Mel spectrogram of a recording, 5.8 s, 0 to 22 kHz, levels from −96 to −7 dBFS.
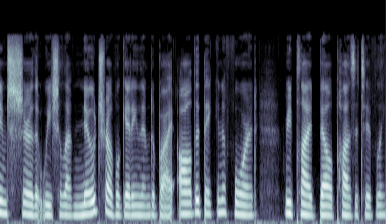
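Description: Throughout the speech, the encoder has likely starved MPEG Layer II's 32 sub-bands of bits, consistent with MP2 compression at about 80 kbps, so upper bands switch off and flicker while the rest are coarsely quantised, leaving a dull, gurgling, granular sound.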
